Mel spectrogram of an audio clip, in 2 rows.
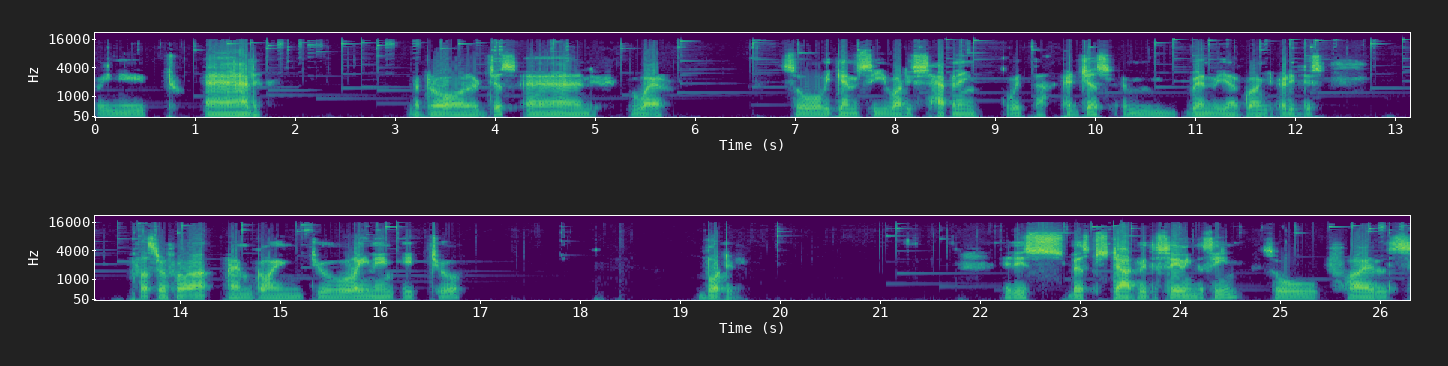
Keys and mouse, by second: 2.5-3.8 drag, 3.8-6.9 middle drag, 6.9-11.4 right drag, 11.5-14.8 middle drag, 14.8-19.9 drag, 20.7 t, 24.7-26.3 drag.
